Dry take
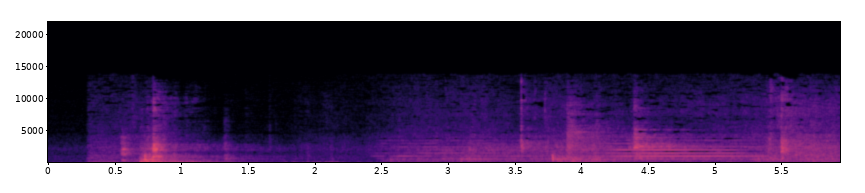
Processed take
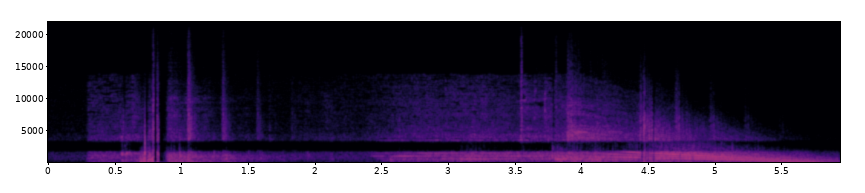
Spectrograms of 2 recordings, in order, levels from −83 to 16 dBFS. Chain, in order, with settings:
turntable brake at the end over 1.94 s
high-pass filter 480 Hz 6 dB per octave
harmonic generator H 4 −19 dB, 5 −32 dB, 6 −36 dB, 7 −10 dB, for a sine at −8 dBFS
Chebyshev band-stop filter 1,600–3,500 Hz, order 5
amplitude modulation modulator 87 Hz, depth 50%
echo with shifted repeats 259 ms, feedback 39%, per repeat +59 Hz, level −12 dB
convolution reverb RT60 0.60 s, pre-delay 102 ms, DRR 18 dB
saturating transformer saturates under 3,000 Hz
level +2.5 dB

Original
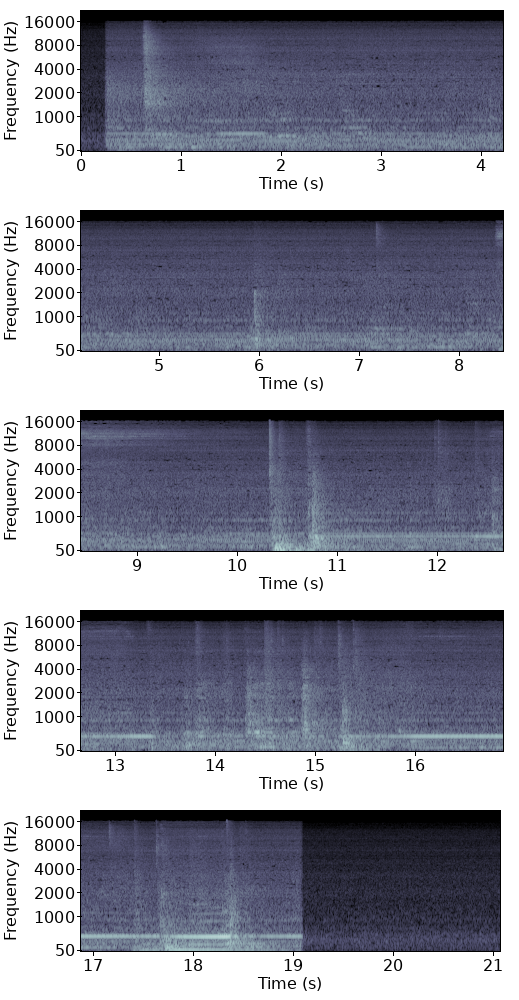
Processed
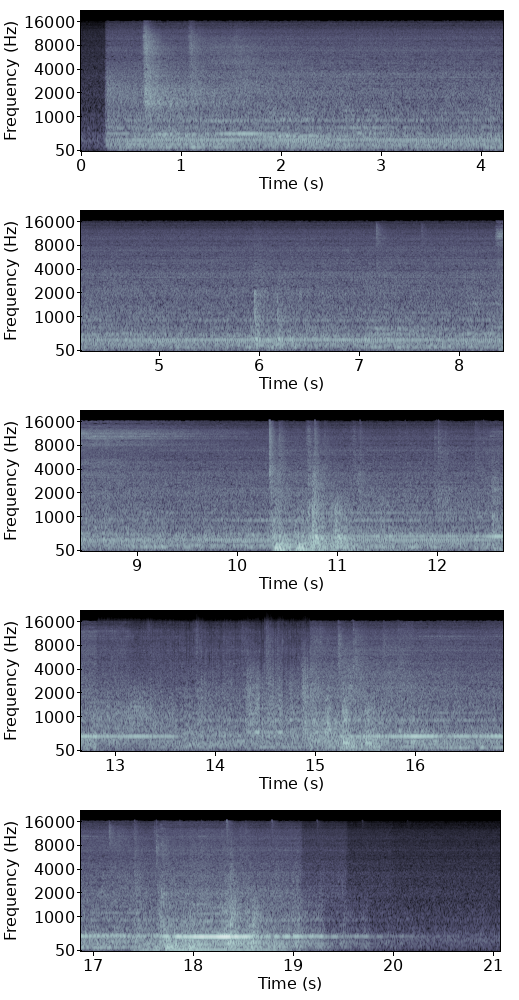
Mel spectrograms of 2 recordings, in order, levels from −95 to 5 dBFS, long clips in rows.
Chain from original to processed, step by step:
low-shelf EQ 76 Hz −9 dB
delay that swaps between a low-pass and a high-pass 226 ms, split 1,600 Hz, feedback 58%, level −3 dB
0:12.82–0:14.96: saturating transformer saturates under 2,300 Hz
level +6 dB

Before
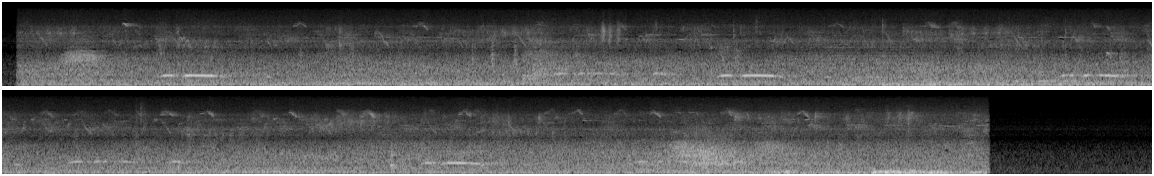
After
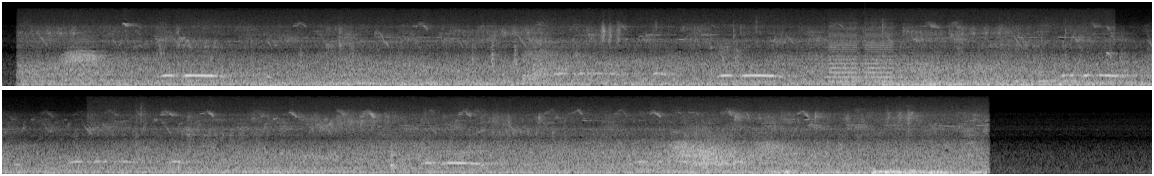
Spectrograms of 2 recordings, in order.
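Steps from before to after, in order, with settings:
0:08.27–0:08.91: phone interference −25 dBFS
0:11.13–0:12.35: parametric band 10,000 Hz −9 dB 2.5 octaves
level +4.5 dB

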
